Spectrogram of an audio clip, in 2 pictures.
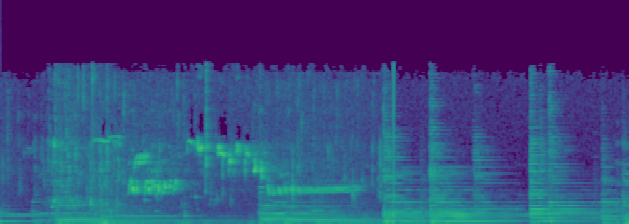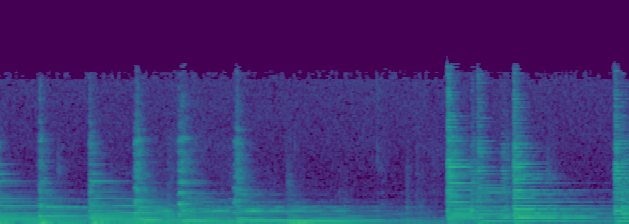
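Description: Background music: acoustic guitar playing a run of plucked notes, each ringing out and fading.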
